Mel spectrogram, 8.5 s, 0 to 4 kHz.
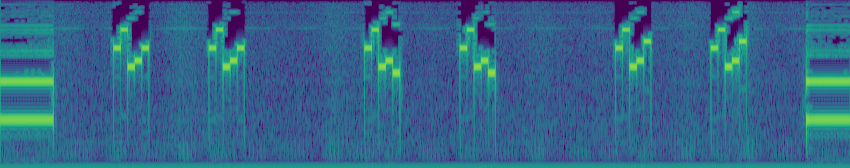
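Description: Five-tone selective call (ZVEI), heard as quick runs of five tones, tones of about 70 ms. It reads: 88568 88568 88564 88564 88569 88569
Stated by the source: ZVEI five-tone selective call 88355 received by SDR.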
